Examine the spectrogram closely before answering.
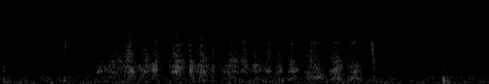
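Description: A paintbrush scrubs against a canvas.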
